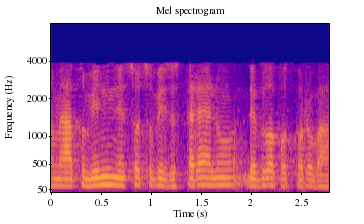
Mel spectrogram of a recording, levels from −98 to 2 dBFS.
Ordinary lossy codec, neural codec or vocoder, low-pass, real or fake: AAC, 16 kbps; codec, 24 kHz, 0.9 kbps, WavTokenizer, medium speech release version 1; 7.2 kHz; fake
